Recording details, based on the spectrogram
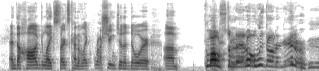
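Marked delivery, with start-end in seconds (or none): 4.1-6.4 pitched up and pushed loud. Voicing the Hog rushing to the door, calling to Stiletto: Hog voice. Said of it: "that's my Hog voice".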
